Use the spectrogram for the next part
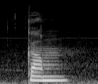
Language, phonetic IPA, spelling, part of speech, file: Czech, [ˈkam], kam, adverb, Cs-kam.ogg
- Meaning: where, whither (to what place)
